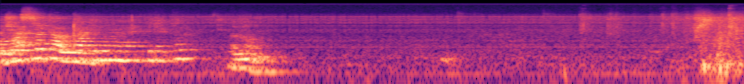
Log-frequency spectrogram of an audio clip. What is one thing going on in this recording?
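A middle-aged woman speaks calmly into a microphone nearby.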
